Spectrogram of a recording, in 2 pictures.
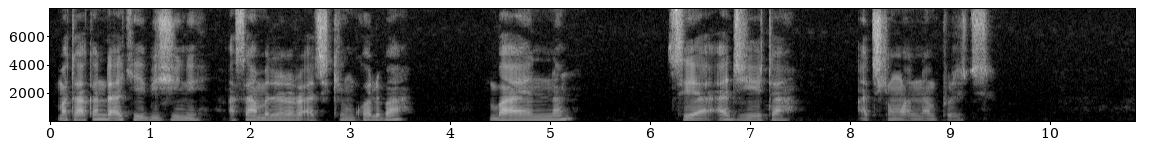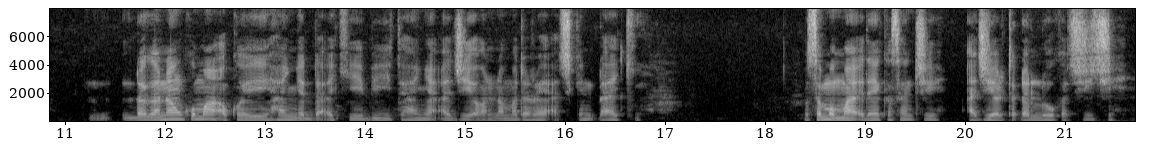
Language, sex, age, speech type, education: Hausa, male, 15-29, spontaneous, secondary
